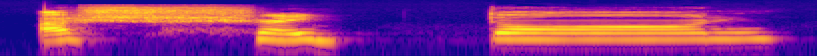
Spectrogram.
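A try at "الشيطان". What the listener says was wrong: টেনে পড়ো আরো।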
